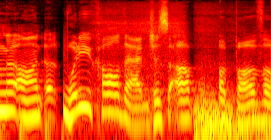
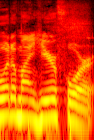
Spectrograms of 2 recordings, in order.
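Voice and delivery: ordinary talk

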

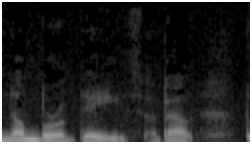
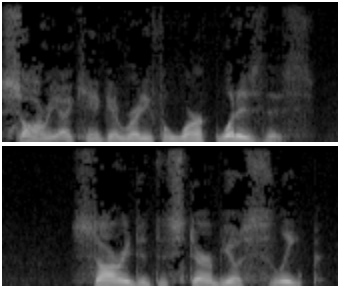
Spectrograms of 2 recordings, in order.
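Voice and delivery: put-on mean, obnoxious, high yelling; 5 semitones higher, 3 dB louder than usual. Retelling how a coworker's husband yelled at her: imitating husband yelling. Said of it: "he started yelling at her".

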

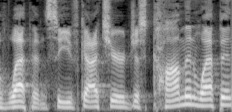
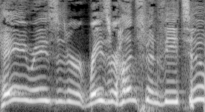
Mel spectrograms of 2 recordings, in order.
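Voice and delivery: high, raised, loud calling shout; 11 semitones higher than usual. Retelling shouting at a buddy who complained about his keyboard: retelling own shout.

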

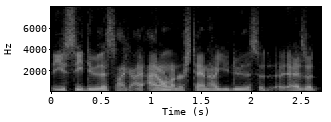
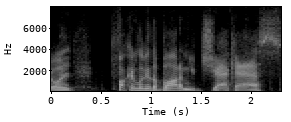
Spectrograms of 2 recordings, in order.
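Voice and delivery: loud, barking drill-instructor style delivery; 4 semitones higher than usual. Answering people who ask that question, in a drill instructor voice. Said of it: "It's like the drill instructor comes out".

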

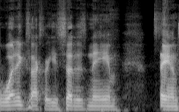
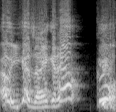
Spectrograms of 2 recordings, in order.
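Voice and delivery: much higher, louder oblivious vibing guy voice. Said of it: "He's like".

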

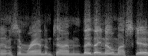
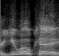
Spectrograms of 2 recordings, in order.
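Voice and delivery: freaked-out, panicked, pitched-up voice; 6 semitones higher than usual. Retelling a phone call from mom at work: imitating mom freaking out. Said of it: "She's, like, freaking out".

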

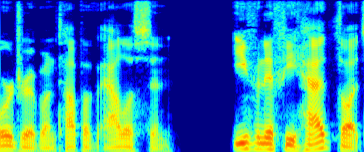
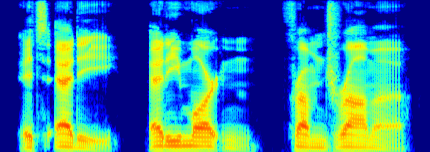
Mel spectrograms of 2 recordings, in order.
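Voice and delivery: plain reading voice

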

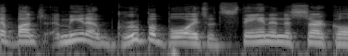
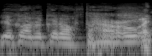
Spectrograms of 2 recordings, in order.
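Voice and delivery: put-on, imitated whisper. Acting out a scene about quitting heroin: imitating Tony Soprano whispering. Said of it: "he would whisper into the mouth".

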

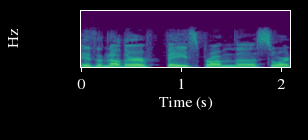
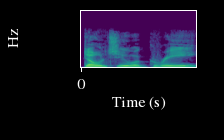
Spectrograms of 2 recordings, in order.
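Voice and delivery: put-on pushy tone. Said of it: "being a dick saying it the way he's saying".

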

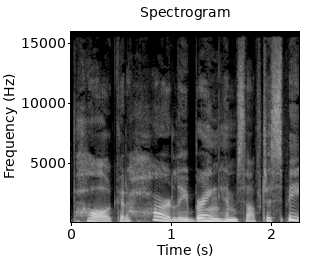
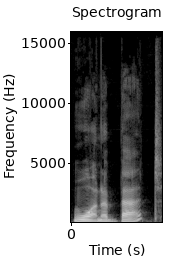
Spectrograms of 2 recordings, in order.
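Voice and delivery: ordinary delivery

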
